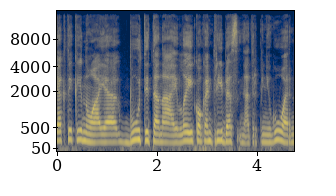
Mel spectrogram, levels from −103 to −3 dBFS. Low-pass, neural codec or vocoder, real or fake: 14.4 kHz; none; real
